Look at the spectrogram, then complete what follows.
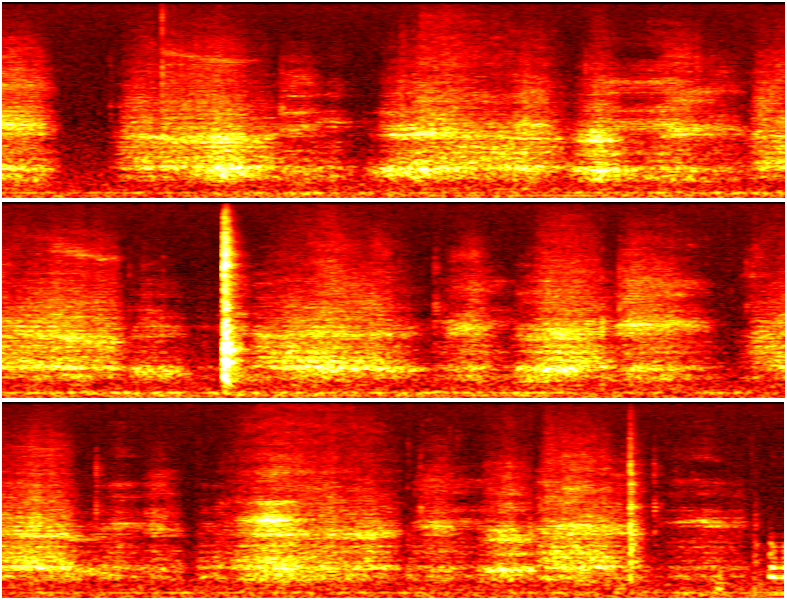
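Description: Heavy breathing from exercise exertion, puffs in and out about once a second, with one sharp click about seven and a half seconds in.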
